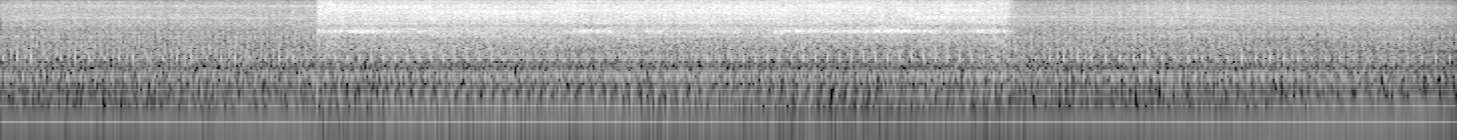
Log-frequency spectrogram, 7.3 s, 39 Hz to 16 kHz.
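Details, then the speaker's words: Stuart Double 10V model steam engine (two 3/4 in bore cylinders): exhaust pipe to condenser, 3/16 in copper, too small and restricting; when disconnected, loud open hiss and engine immediately speeds up, chuffing faster; running freely. "when i disconnect the pipe you can hear the difference the engine immediately speeds up"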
